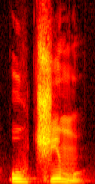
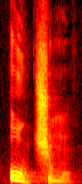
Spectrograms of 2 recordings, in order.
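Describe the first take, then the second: First: The stress falls on the second syllable. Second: The stress falls on the first syllable. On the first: It is a form of the verb ultimar. "seria uma paroxítona terminada em O" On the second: It is the adjective meaning last. "é uma proparoxítona"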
